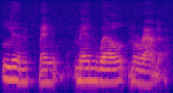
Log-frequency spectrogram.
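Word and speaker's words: Lin-Manuel Miranda: the the inspiration for the Hamilton musical by Lynn man Manuel Miranda did I say it right yes okay go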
